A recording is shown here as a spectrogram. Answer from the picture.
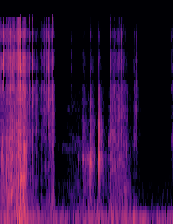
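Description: Clear cellophane sleeve crinkling as a paper planner is slid out of it, then a few faint ticks of handling as the planner is opened.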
